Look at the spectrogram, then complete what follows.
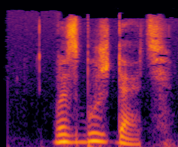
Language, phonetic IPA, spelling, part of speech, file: Russian, [vəzbʊʐˈdatʲ], возбуждать, verb, Ru-возбуждать.ogg
- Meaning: 1. to excite 2. to arouse, to rouse, to provoke 3. to stimulate 4. to incite, to stir up, to instigate 5. to raise, to bring, to present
